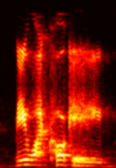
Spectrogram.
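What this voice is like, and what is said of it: Poor Cookie Monster character voice. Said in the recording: “Cookie Monster from Sesame Street. Good, even with my terrible impersonation.”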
